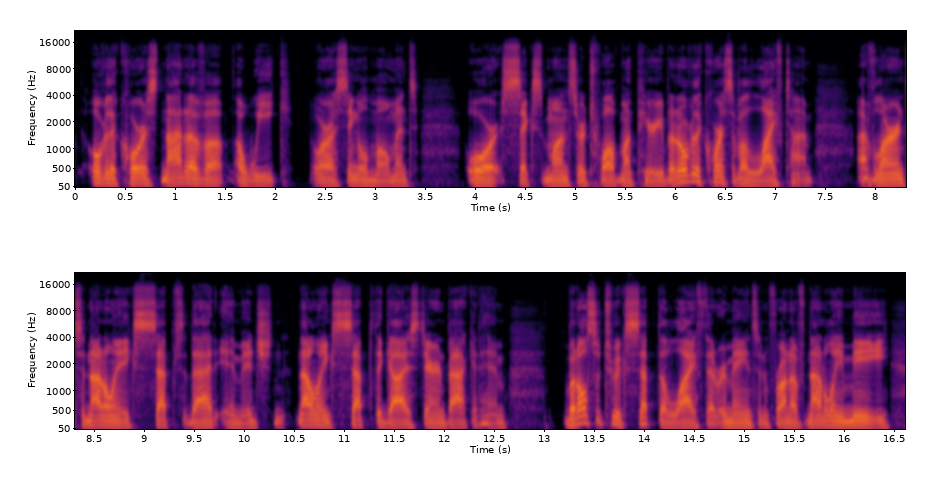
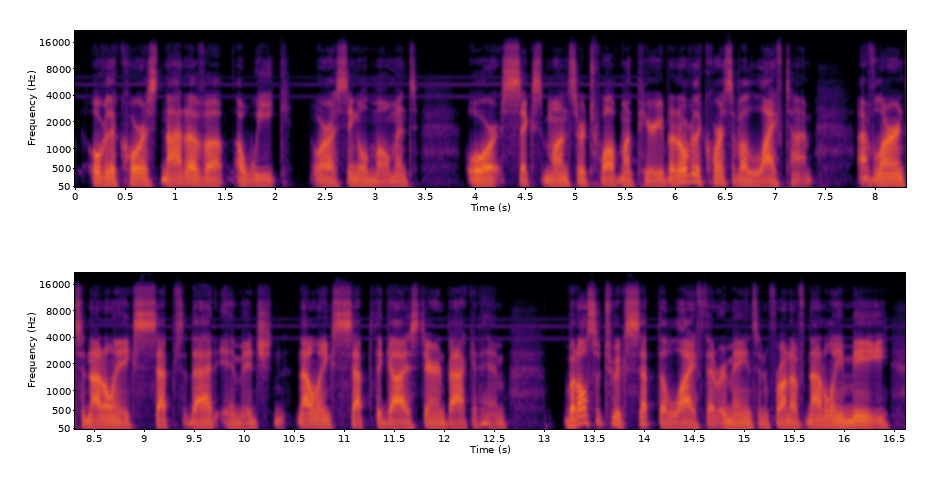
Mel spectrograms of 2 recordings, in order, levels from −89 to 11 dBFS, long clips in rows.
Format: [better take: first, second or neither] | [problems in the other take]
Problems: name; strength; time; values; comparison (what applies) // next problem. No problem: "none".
first | high-pitched whine; faint; until 5.5 s and from 8.5 s on; 5.5 kHz, 35 dB below the speech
